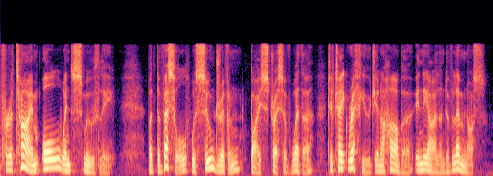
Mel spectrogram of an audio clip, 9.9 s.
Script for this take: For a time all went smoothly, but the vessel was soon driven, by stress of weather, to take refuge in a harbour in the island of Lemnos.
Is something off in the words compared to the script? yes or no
no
